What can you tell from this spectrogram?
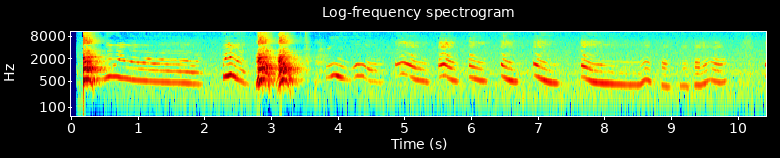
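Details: Dog vocalizing in a long run of whining, yodelling howls: a few loud opening yelps, then some twenty short tones that swoop up and down, arching and wavering, across ten seconds in a quiet room.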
